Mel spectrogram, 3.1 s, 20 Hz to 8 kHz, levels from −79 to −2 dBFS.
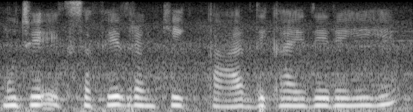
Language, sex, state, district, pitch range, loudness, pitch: Hindi, female, Gujarat, Valsad, 195-210 Hz, -14 LUFS, 205 Hz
